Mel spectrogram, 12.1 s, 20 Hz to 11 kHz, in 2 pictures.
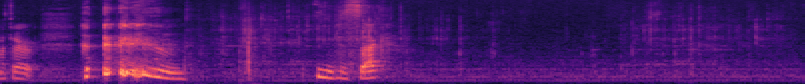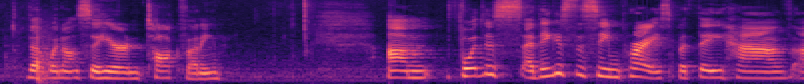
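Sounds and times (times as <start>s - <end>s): sipping from a metal tumbler: 1.4s - 3.8s, 4.4s - 6.3s.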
